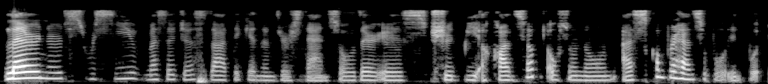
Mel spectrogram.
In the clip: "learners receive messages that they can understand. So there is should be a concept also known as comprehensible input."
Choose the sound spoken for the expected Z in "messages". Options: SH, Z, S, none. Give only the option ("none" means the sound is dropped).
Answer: S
